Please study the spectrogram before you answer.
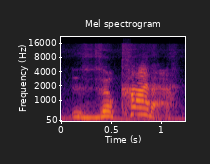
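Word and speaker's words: gokotta: It's pronounced, it's a noun, and it's pronounced as Zocotta. G-O-K-O-T-T-A.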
